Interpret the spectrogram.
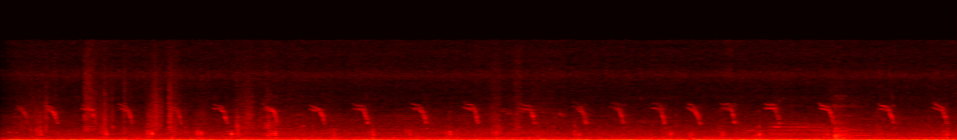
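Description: A bird calling over and over with short, high, falling chirps, a bit over two a second, over a steady low hum.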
